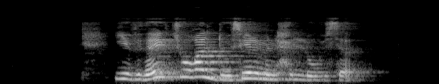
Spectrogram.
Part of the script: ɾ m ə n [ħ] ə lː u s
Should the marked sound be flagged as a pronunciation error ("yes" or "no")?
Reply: no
